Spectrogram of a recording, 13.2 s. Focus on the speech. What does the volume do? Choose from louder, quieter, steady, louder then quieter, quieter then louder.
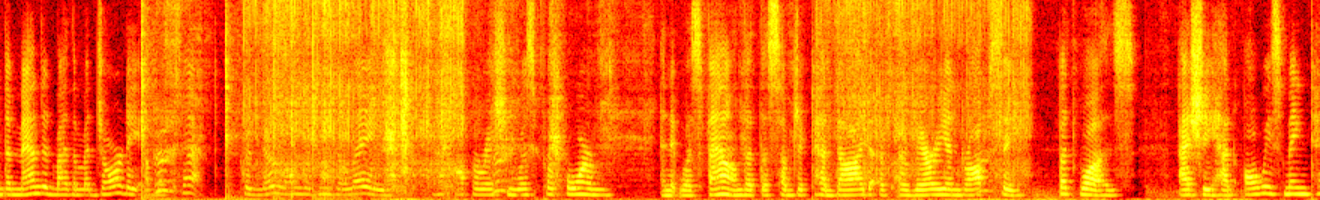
louder.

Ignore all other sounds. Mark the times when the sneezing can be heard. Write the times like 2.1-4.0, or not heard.
1.5-2.1, 4.9-5.5, 9.7-10.1.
